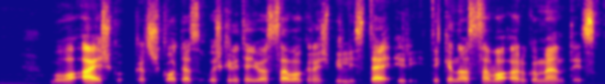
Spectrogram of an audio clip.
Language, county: Lithuanian, Utena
